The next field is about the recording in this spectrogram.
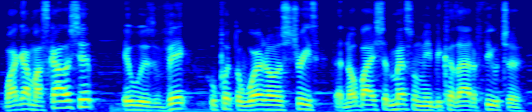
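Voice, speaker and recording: An actor playing a young basketball star in a game drama, earnest, defensive and loyal, with casual street phrasing. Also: male voice, mid-range voice, quick pace, natural voice. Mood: earnest, pleading. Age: young adult. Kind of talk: naturalistic dramatic game cutscene acting. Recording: music behind the voice.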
